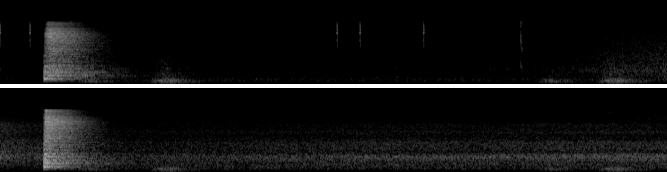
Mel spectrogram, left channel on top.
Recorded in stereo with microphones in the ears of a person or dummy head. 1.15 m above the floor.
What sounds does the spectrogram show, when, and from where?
0.4 s a snare drum: 50° right (ahead or behind), 0.7 m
